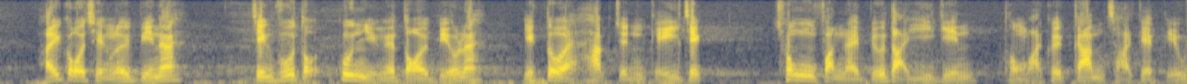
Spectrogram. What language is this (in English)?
Cantonese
